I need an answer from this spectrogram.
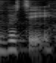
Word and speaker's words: Wutty: And his first name is Wutty, which is pronounced like as if the W is a V.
